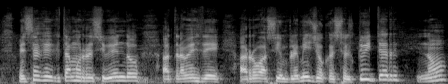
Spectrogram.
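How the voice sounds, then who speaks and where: A man is speaking. His pitch swings very widely. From Argentina. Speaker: radio co-host. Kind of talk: casual radio chat. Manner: animated. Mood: warm, friendly. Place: studio. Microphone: studio mic.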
